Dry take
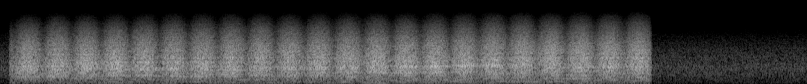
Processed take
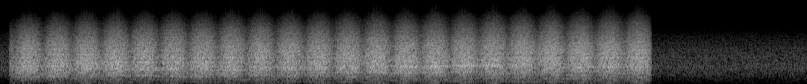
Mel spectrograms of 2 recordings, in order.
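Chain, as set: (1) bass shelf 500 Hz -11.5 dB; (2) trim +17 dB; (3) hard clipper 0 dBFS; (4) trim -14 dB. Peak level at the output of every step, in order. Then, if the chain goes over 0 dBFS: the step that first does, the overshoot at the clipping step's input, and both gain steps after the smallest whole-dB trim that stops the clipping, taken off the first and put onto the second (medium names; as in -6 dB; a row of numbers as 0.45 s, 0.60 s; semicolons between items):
-8.5 dBFS, +8.5 dBFS, 0.0 dBFS, -14.0 dBFS; step 2, 8.5 dB; step 2 +8 dB, step 4 -5 dB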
